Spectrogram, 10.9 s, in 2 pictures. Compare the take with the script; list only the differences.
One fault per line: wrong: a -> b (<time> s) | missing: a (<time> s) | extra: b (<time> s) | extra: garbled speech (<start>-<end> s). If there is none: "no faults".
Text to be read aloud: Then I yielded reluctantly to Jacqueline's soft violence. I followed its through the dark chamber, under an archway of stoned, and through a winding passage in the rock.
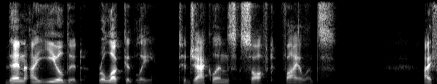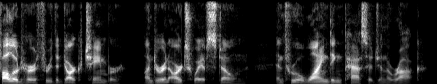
wrong: its -> her (5.8 s)
wrong: stoned -> stone (8.1 s)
